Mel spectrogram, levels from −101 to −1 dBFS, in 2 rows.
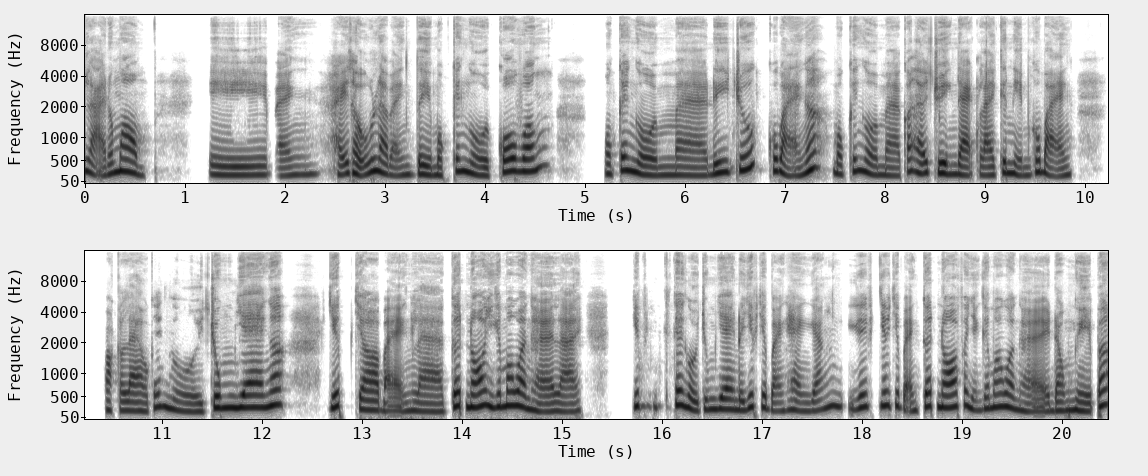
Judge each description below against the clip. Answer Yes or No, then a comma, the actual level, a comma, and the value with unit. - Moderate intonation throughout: No, wide, 6.2 semitones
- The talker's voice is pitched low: No, high, 215 Hz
